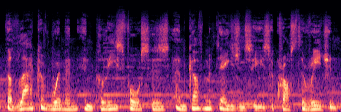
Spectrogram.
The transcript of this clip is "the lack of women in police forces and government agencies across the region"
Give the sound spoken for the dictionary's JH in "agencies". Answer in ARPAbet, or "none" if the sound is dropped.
JH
